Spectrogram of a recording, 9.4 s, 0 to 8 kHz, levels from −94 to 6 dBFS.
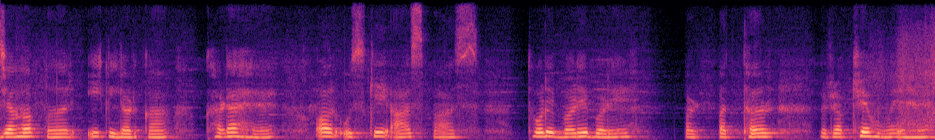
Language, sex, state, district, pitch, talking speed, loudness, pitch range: Hindi, female, Chhattisgarh, Sukma, 205 Hz, 110 wpm, -19 LUFS, 195-220 Hz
